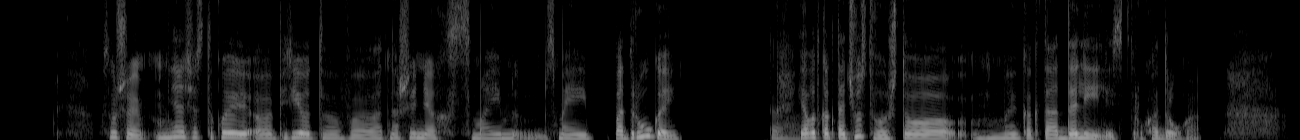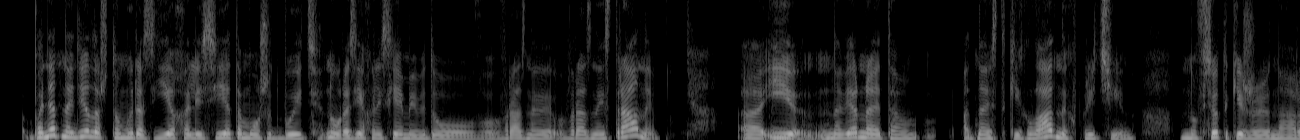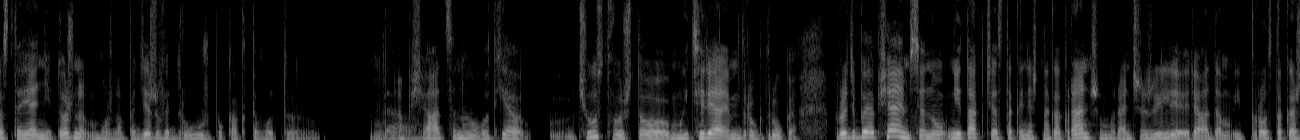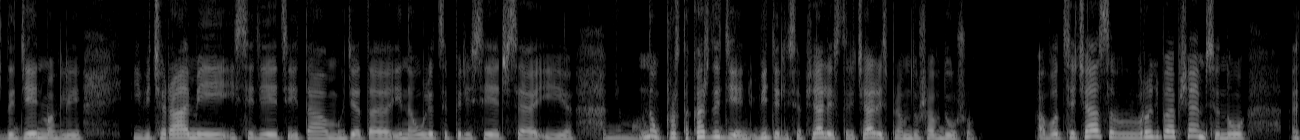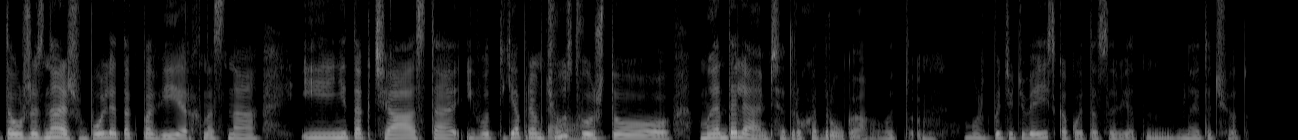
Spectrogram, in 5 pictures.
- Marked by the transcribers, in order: tapping; "тоже" said as "тожно"; sigh; sad: "может быть у тебя есть какой-то совет н н на этот счёт?"
- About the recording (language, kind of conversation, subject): Russian, advice, Почему мой друг отдалился от меня и как нам в этом разобраться?
- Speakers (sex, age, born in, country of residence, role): female, 25-29, Russia, United States, advisor; female, 40-44, Ukraine, United States, user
